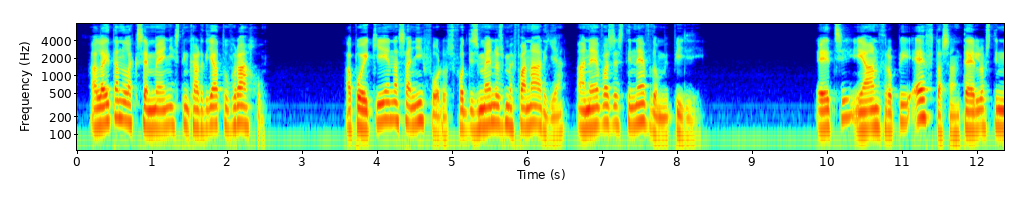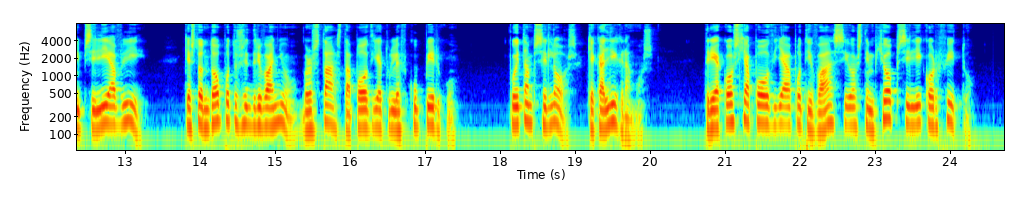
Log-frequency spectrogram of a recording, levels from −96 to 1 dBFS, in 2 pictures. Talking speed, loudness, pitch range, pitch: 130 wpm, -21 LUFS, 95-150 Hz, 130 Hz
